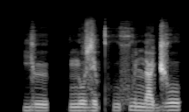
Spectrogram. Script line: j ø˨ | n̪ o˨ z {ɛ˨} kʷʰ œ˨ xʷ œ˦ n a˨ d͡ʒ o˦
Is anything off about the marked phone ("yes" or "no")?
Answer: no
